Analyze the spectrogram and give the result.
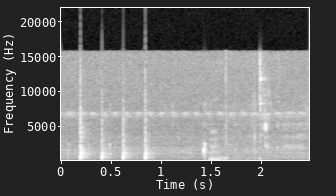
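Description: Four evenly spaced knocks on the shell of an ARC Discovery full-fiberglass motorcycle helmet, size 60, each a short, dry, mid-pitched tap with almost no ring, followed by a couple of softer handling bumps. The knocks sound solid rather than hollow, indicating the whole helmet is fiberglass.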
